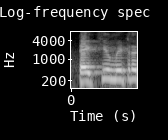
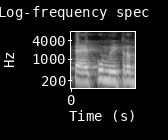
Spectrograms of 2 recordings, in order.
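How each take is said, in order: First: The first part sounds like 'tackyo', with a y. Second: The first part sounds like 'tacko', without a y. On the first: The speaker calls it wrong. "टैक्यो नहीं" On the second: The speaker calls it right. "टैकोमीटर बोला जाता है"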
